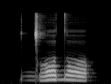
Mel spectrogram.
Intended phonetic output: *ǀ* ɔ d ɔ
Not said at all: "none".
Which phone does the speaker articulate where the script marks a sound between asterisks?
ɡ͡ǀ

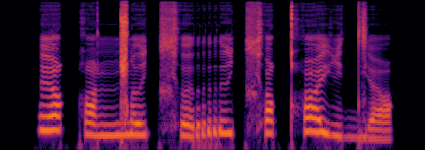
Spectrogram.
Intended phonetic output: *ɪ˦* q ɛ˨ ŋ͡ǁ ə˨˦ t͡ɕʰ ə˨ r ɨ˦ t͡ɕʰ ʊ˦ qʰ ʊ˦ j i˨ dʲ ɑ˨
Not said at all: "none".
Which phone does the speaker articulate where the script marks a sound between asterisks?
ɛ˦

